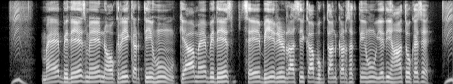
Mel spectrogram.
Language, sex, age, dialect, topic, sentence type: Hindi, male, 36-40, Garhwali, banking, question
